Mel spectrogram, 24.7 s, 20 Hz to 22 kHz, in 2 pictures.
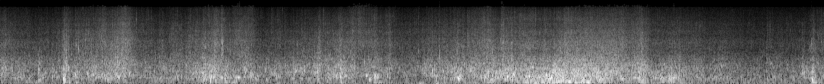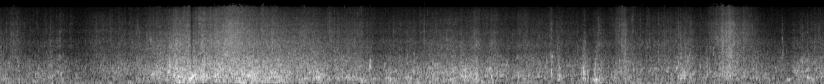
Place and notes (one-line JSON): {"title": "Muelle, Veracruz - Waves crashing on the rocks in Veracruz", "date": "2017-11-18 17:30:00", "description": "Waves crashing on some concrete rocks at the entrance of the port of Veracruz (Mexico). Microphones very close from the water.", "latitude": "19.20", "longitude": "-96.12", "altitude": "1", "timezone": "America/Mexico_City"}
